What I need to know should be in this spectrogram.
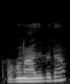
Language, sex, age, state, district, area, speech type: Bengali, male, 30-45, West Bengal, Cooch Behar, urban, spontaneous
